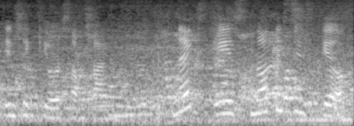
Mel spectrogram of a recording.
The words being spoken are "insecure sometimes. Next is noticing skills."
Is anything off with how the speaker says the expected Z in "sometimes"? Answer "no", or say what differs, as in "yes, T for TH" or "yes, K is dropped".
yes, Z is dropped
